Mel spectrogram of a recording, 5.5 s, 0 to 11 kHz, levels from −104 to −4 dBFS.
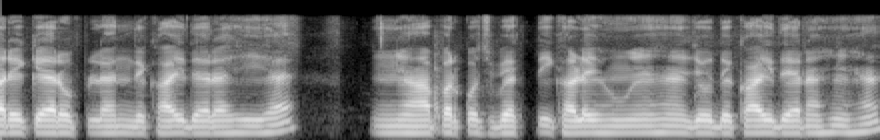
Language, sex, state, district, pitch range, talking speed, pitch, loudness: Hindi, male, Rajasthan, Churu, 115-120 Hz, 195 wpm, 120 Hz, -19 LUFS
